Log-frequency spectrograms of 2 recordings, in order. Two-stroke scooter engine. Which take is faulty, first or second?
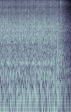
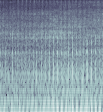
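first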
